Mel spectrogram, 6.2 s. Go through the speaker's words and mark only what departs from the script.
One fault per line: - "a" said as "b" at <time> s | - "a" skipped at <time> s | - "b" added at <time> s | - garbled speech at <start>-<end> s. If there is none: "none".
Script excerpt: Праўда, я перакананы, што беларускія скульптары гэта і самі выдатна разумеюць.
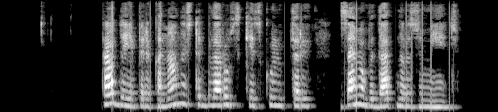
- "гэта" skipped at 3.9 s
